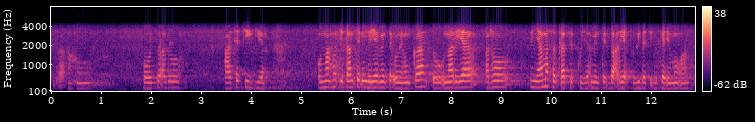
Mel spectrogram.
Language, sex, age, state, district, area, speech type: Santali, female, 18-30, Jharkhand, Seraikela Kharsawan, rural, conversation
